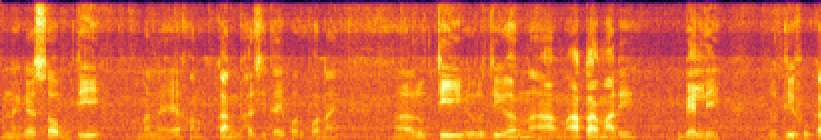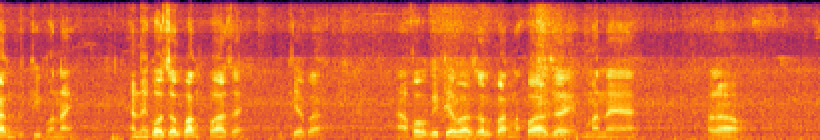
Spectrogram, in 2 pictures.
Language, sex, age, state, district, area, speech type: Assamese, male, 45-60, Assam, Kamrup Metropolitan, rural, spontaneous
